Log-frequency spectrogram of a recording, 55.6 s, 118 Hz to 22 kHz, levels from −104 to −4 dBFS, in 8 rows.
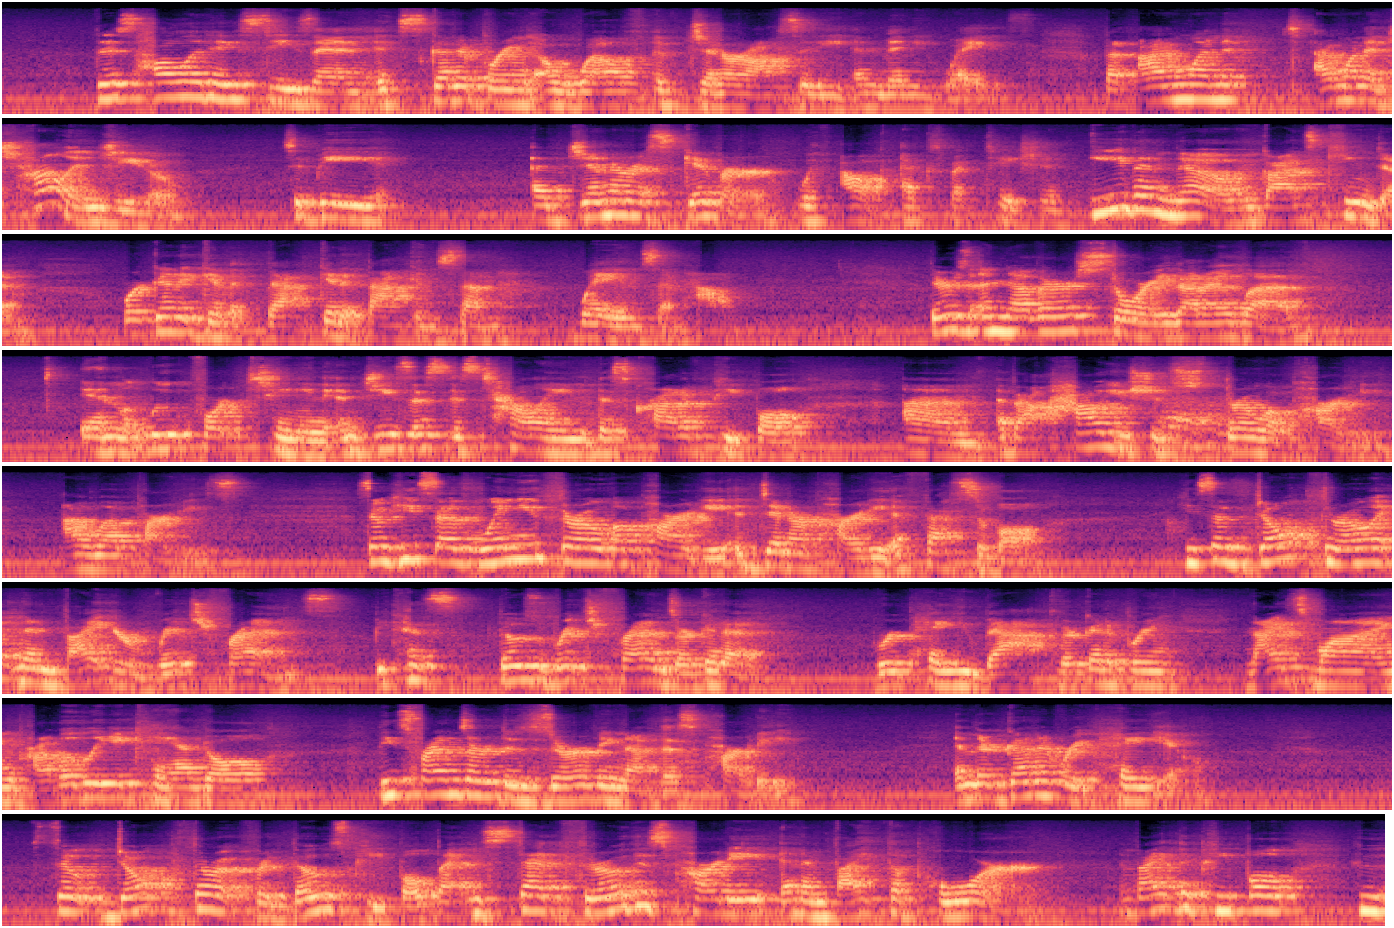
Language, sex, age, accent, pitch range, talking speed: English, female, 20-39, American, 170-235 Hz, 160 wpm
